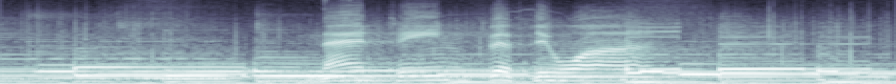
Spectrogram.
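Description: A folk song plays steadily, with a sung vocal line over sustained instrumental accompaniment, fairly loud and continuous from start to finish.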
